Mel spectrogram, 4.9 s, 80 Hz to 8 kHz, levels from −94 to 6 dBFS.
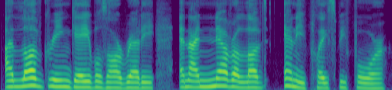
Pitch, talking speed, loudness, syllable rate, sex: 190 Hz, 145 wpm, -17 LUFS, 5.0 syllables/s, female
